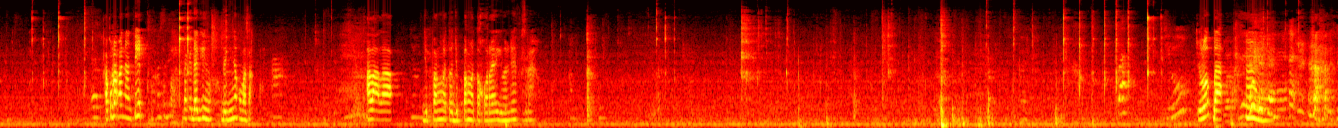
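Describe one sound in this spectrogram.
Cutlery clinks and scrapes against a bowl.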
